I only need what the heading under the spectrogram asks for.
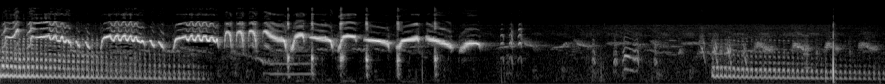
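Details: Chinese hwamei (Garrulax canorus), song.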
